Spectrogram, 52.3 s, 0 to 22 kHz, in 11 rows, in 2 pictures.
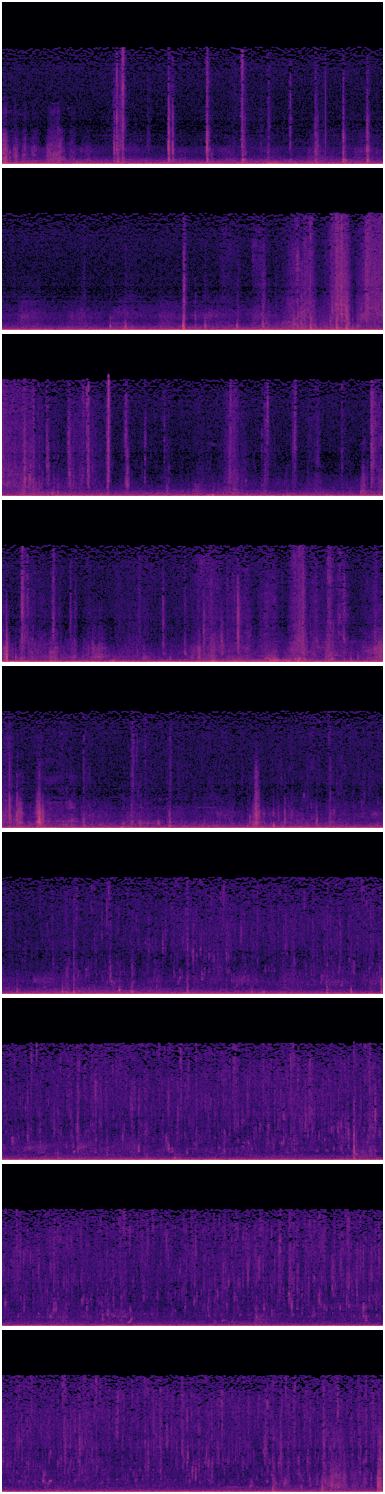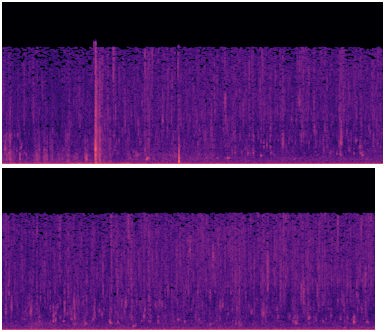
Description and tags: bater vegetaçao 01
Porto, park, natural, water, vegetation, ulp-cam, serralves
